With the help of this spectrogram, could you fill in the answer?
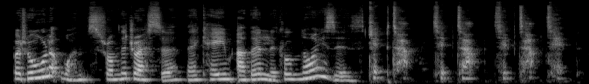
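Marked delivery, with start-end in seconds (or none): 3.7-5.8 soft tapping sounds. A narrator's reading. Mice tapping on the dresser.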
